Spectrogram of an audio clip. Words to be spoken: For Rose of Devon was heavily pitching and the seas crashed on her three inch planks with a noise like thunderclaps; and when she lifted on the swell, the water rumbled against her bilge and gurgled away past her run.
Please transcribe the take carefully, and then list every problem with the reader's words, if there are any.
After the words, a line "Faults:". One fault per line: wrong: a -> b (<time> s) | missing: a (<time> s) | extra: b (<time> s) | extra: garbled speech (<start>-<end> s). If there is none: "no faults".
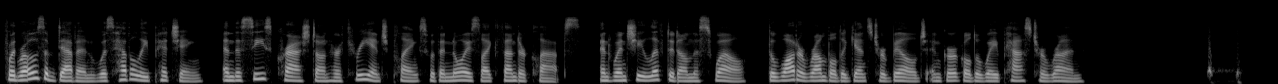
For Rose of Devon was heavily pitching and the seas crashed on her three inch planks with a noise like thunderclaps; and when she lifted on the swell, the water rumbled against her bilge and gurgled away past her run.
Faults:
no faults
